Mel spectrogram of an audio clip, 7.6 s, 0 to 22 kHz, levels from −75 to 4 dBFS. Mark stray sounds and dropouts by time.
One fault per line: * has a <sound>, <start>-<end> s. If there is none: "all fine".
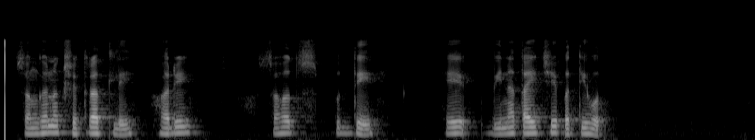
all fine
